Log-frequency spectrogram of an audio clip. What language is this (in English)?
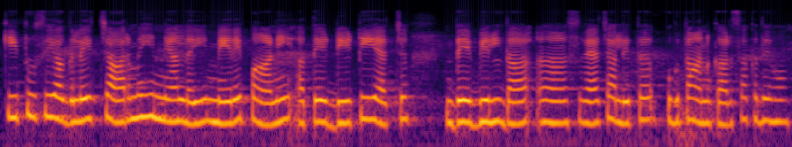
Punjabi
